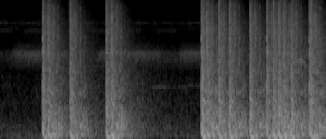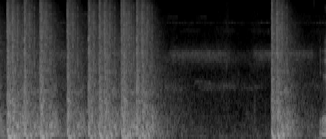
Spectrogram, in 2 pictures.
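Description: Bursts of automatic suppressing gunfire in the tactical shooter game Gray Zone Warfare, loud and close, with short volleys followed by a long sustained string of rapid shots and a final burst, no talking.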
